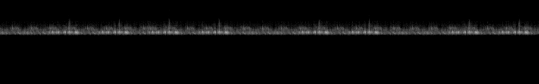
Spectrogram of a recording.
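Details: Crickets offered as a calming deep-sleep soundscape: high, thin pulsed chirps repeating roughly twice a second in a steady rhythm, with a faint continuous insect hiss behind them and no other sounds.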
